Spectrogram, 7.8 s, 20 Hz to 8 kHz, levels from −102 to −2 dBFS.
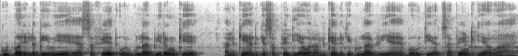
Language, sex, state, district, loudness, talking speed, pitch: Hindi, male, Rajasthan, Bikaner, -17 LUFS, 185 wpm, 115 Hz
